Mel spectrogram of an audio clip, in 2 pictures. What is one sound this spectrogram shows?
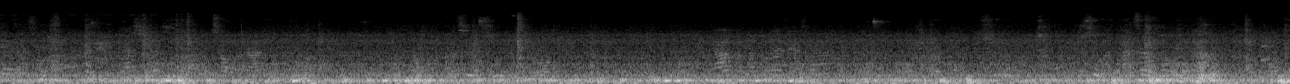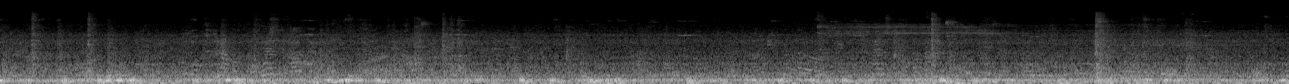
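An electric commuter train rumbles along the tracks, heard from inside the carriage.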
